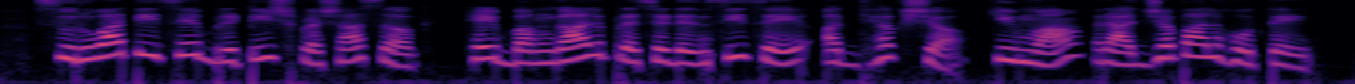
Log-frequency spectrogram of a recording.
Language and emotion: Marathi, neutral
